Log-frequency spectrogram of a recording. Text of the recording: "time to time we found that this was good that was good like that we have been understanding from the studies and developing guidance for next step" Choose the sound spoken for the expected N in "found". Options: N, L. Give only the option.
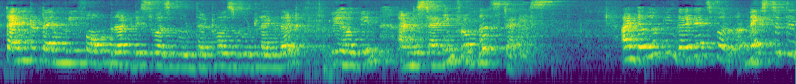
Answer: N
